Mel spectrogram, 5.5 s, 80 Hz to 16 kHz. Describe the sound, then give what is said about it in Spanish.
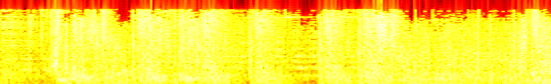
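Gunfire from Neo and Agent Smith shooting at each other as they advance on a subway platform in the 1999 science-fiction film Matrix: dense, loud, overlapping blasts that keep up without a break throughout. “Desenfundan y avanzan uno contra otro disparando.”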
